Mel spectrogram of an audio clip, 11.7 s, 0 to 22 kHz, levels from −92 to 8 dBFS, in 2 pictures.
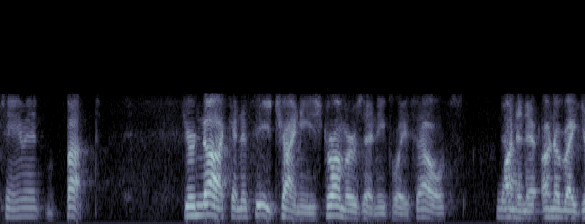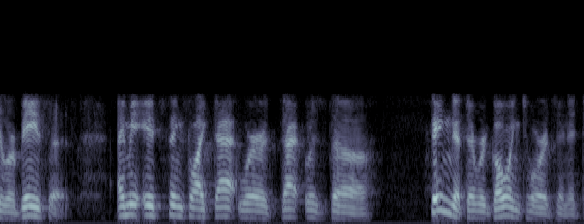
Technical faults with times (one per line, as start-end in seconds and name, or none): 1.14-1.82 AMR comfort noise
4.78-4.96 AMR comfort noise
9.76-10.10 AMR comfort noise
